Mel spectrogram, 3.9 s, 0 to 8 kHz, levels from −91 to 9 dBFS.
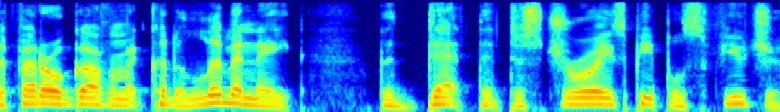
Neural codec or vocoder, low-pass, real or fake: none; 7.2 kHz; real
